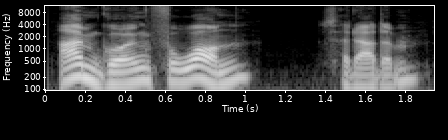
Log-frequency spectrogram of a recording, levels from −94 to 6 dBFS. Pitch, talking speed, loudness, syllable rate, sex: 150 Hz, 185 wpm, -17 LUFS, 5.3 syllables/s, male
